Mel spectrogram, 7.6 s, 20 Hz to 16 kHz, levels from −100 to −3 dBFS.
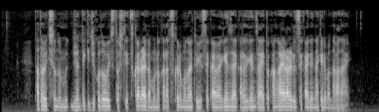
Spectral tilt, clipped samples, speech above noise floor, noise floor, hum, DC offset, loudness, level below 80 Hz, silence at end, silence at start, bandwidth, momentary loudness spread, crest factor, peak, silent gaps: -3.5 dB/octave; under 0.1%; 34 dB; -60 dBFS; 50 Hz at -50 dBFS; under 0.1%; -26 LUFS; -56 dBFS; 0.6 s; 0.7 s; 12 kHz; 9 LU; 24 dB; -4 dBFS; none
